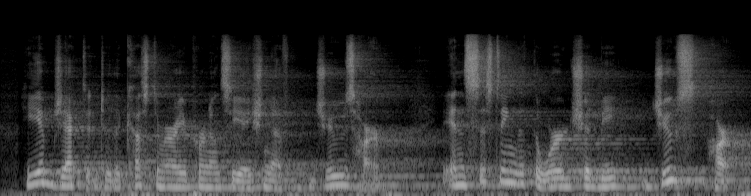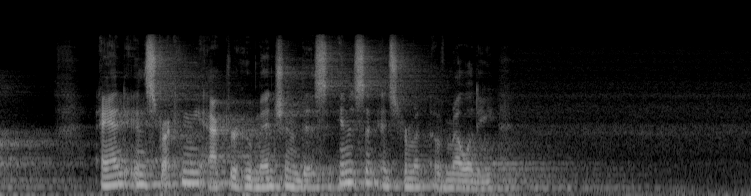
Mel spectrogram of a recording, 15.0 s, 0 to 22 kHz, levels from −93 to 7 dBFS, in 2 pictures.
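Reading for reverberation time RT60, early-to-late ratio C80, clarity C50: 2.7 s, 12.0 dB, 11.0 dB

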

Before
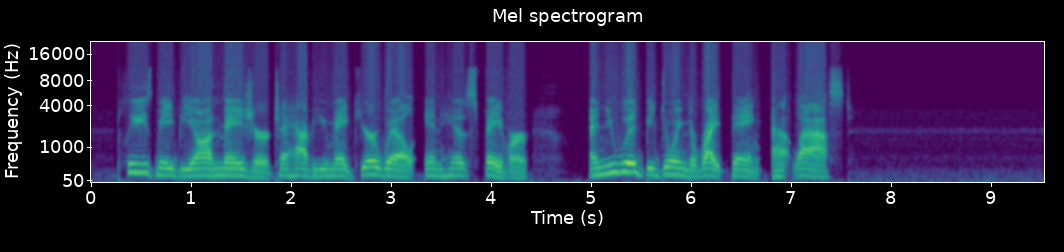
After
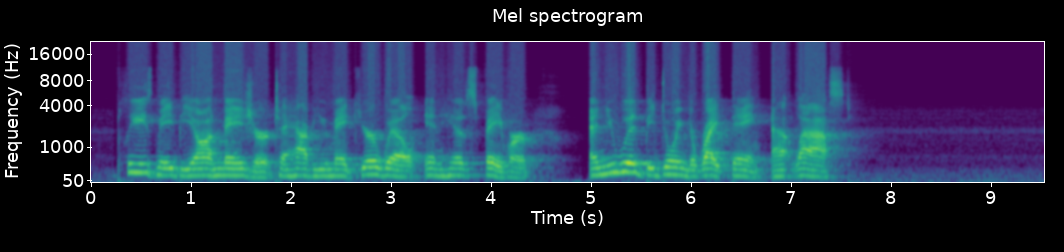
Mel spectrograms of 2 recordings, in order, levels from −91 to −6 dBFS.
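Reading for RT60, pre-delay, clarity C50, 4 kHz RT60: 0.85 s, 3 ms, 15.5 dB, 0.90 s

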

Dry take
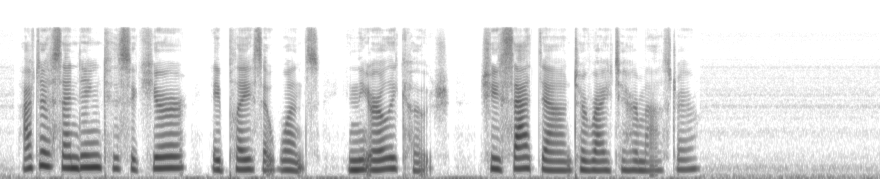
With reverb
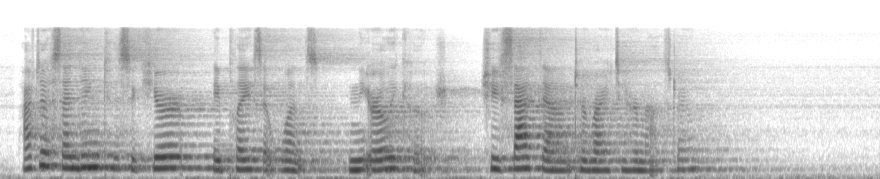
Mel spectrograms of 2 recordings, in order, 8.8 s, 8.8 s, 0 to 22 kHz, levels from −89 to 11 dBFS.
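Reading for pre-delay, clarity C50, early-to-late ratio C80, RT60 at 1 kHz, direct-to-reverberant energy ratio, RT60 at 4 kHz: 4 ms, 8.0 dB, 9.0 dB, 2.3 s, 7.0 dB, 2.1 s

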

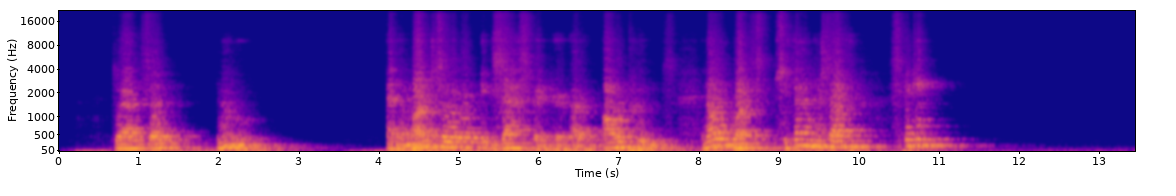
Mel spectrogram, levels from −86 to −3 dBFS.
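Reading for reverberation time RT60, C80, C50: 0.75 s, 5.0 dB, 2.0 dB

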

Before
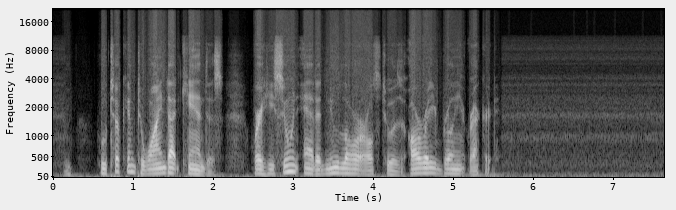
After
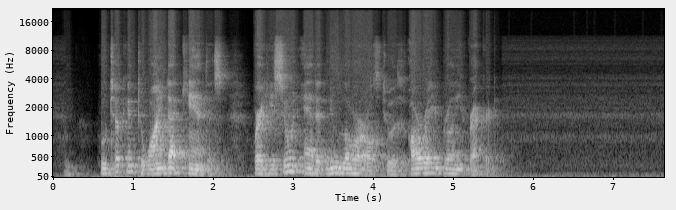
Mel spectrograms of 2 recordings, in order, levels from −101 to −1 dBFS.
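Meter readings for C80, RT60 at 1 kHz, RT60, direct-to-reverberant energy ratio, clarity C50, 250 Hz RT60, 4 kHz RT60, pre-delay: 12.0 dB, 0.70 s, 0.75 s, 3.5 dB, 8.5 dB, 0.90 s, 0.45 s, 8 ms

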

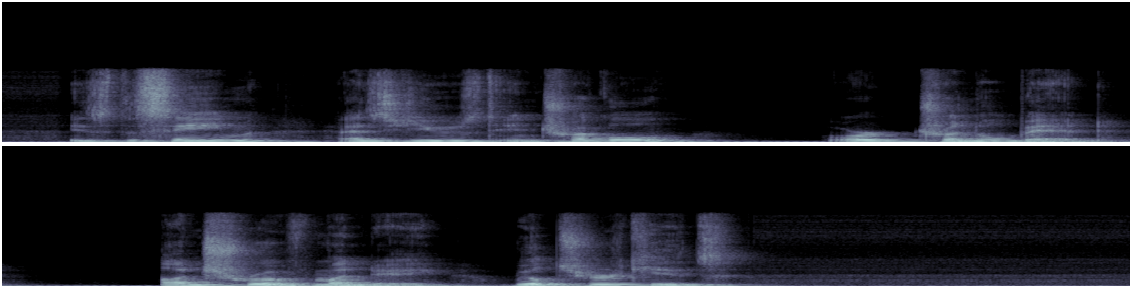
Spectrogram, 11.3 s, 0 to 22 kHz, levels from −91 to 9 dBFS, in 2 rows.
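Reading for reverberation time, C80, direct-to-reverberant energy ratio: 0.55 s, 14.0 dB, 4.0 dB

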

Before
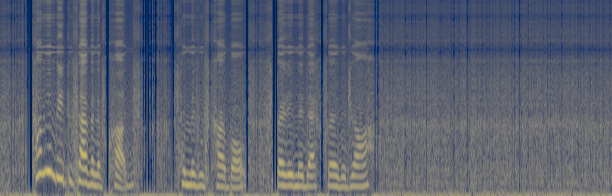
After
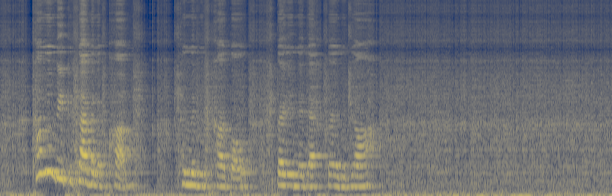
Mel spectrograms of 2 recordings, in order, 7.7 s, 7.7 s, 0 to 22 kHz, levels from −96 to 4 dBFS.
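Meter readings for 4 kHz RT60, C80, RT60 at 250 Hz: 0.55 s, 11.0 dB, 0.60 s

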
